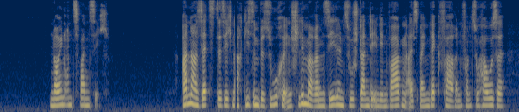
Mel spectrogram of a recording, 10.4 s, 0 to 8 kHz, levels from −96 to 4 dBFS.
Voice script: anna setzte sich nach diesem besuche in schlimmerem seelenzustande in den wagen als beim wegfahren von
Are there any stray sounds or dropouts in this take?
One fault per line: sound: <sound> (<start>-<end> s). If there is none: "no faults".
sound: dropout (4.7-4.7 s)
